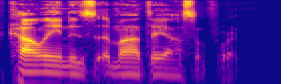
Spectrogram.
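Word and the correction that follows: Monti Ossenfort: Is that how you pronounce it? Mossy? – Monty Ossenfort. – Monty.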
